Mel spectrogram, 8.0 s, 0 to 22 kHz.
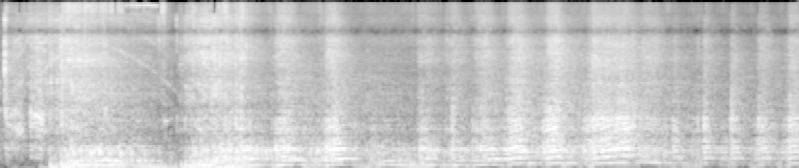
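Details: Nissan 240SX S13 with S15 SR20DE swap, first start: catches on the first crank and revs loud, beat stumbling and uneven instead of settling; running rough, cause not yet found.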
